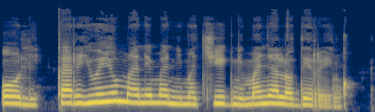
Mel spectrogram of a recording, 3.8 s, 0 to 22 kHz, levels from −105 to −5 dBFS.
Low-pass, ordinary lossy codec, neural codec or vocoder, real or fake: 19.8 kHz; MP3, 64 kbps; codec, 44.1 kHz, 7.8 kbps, Pupu-Codec; fake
